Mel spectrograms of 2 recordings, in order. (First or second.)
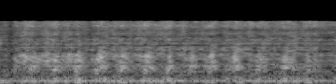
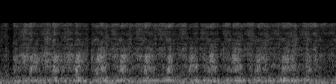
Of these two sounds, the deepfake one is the first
